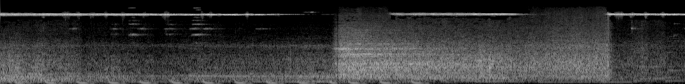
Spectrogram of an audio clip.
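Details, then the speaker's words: 2014 Nissan GT-R with stock OEM racing brake pads that never reach operating temperature in daily driving: a thin, piercing, near-continuous squeal while braking. It was later cured by fitting PosiQuiet pads. "therefore they squeak so bad if you guys didn't get a good clip of it in the last video here's what they sounded like"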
